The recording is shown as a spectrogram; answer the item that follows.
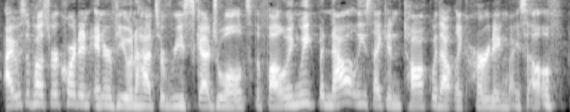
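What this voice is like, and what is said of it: Hoarse, raspy laryngitis voice. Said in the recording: “I have laryngitis... how bad this episode is going to sound on my voice... I sound like the sexiest and hottest I've literally ever sounded... it was way worse last week”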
